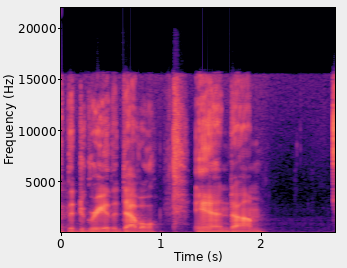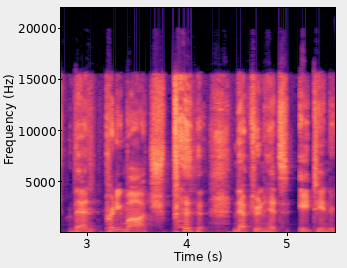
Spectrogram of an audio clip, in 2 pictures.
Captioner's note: chuckles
